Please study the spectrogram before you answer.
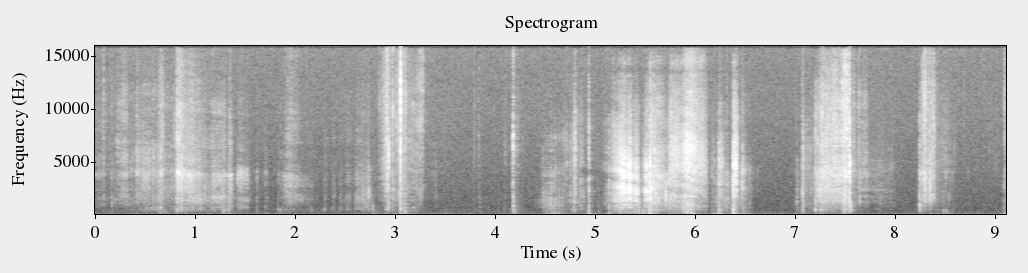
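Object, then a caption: Thick uncoated paper book pages. Long nails rub across the thick uncoated paper pages of a large open encyclopedia, and the pages are turned. Quiet, dry rustling and bright papery swishes come in irregular bursts, with soft crinkles and faint taps between them.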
